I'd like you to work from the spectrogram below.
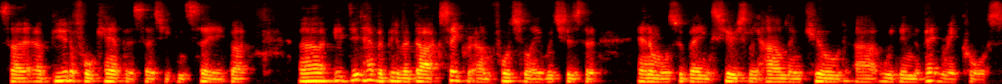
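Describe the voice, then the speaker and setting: A man with an Australian accent talks very fast in a somewhat breathy voice. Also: medium pitch for a man, ordinary pitch variation. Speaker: professor of animal welfare, veterinarian. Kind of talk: online lecture presentation.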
